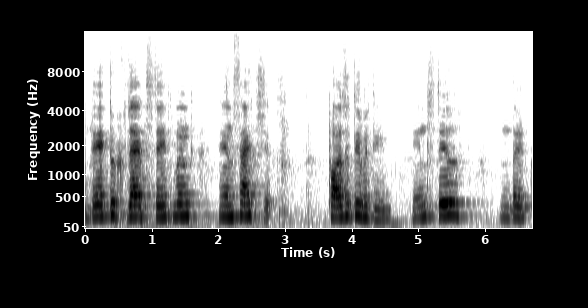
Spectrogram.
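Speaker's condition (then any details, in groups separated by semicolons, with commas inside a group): Cerebral palsy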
